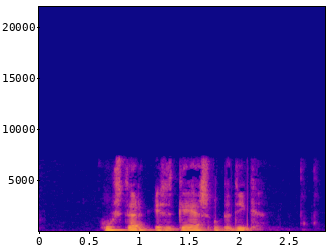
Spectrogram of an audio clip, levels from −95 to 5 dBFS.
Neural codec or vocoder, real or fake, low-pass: none; real; 7.2 kHz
